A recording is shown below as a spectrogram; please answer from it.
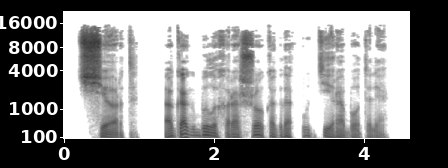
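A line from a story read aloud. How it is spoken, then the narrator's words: Colonel's strained muttering. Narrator (Russian): сдавленно пробормотал полковник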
